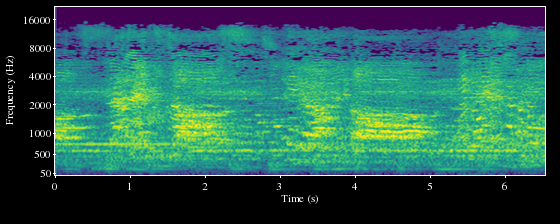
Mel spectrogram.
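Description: A group of preschool children singing a Polish patriotic song together in unison, in long sung phrases with short breaks between them.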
